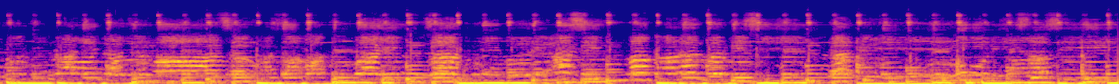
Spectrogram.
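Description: Men's choir singing over a loud backing track with a pulsing bass line and steady shaker-like percussion.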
